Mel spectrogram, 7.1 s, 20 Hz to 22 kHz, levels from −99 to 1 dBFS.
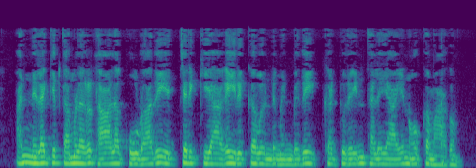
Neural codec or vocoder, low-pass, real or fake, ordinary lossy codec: none; 10.8 kHz; real; AAC, 48 kbps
